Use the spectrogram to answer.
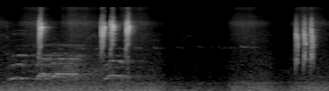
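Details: Blorok olive-backed sunbird singing a sparrow-style fill, giving piercing high chirps: one single note, then a triple run, a brief silence, and another quick triple at the end.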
